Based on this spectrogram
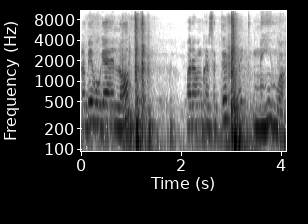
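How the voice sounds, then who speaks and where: Both noticeable background noise and audible room echo can be heard in the recording. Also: woman. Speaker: travel vlogger. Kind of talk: travel vlog.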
